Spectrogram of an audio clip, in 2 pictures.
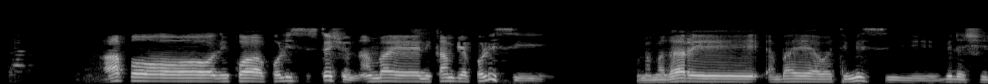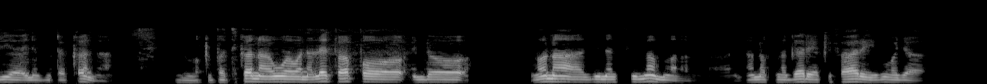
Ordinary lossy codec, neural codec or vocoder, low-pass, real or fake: MP3, 24 kbps; none; 5.4 kHz; real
